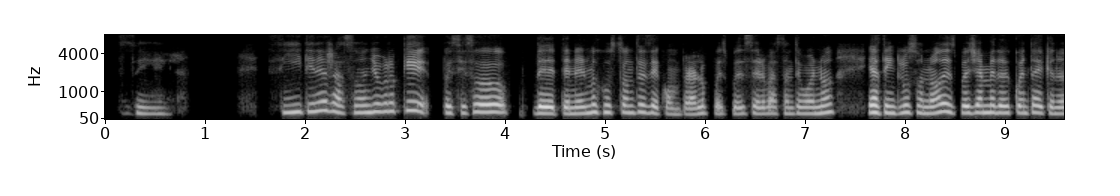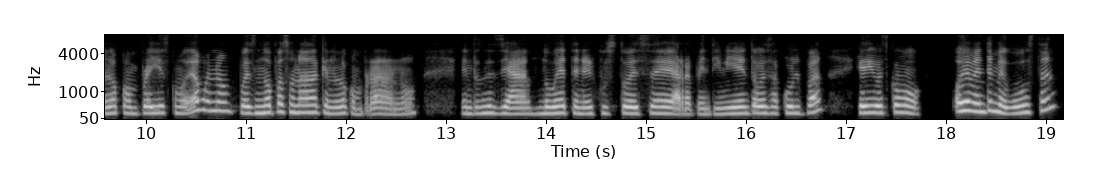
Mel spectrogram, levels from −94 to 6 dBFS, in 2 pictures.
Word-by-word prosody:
Sí, 215 -2 -13
la - - -33 1.0
Sí, 260 +1 -1
tienes 300 +4 -1
razón. 250 -1 -2
Yo 280 +1 0
creo 295 -1 -3
que, 320 -4 0
pues, 235 -2 -3
eso 270 +2 +4 0.2
de 465 - +7
detenerme 225 - +2
justo 260 0 -4
antes 255 +1 -2
de 240 -2 +1
comprarlo, 200 +2 -4
pues 220 0 -9
puede 215 +1 -5
ser 215 -1 -4
bastante 215 0 -6
bueno 225 +5 -1 0.3
y 260 - +6
hasta 255 -1 +6
incluso, 245 +1 -1
¿no? 230 +2 +1
Después 245 -4 +2
ya 255 0 +2
me 255 0 +2
doy 245 -1 +2
cuenta 245 0 -2
de 240 - +2
que 230 - -3
no 215 0 -2
lo 235 - -1
compré 230 -1 0
y 240 - -2
es 245 -1 -3
como 230 -2 -6
de: - - -2
"Ah, 335 - +3
bueno, 320 -3 -3
pues, 235 -2 +1
no 245 +2 +2
pasó 275 -2 -1
nada 255 0 +1
que 245 - -3
no 215 - -3
lo 230 - -2
comprara", 205 -1 -6
¿no? 195 +6 -11 0.4
Entonces, 225 +1 -4
ya 210 -2 +1
no 215 +2 -1
voy 230 +1 +4
a - - +2
tener 220 -1 -3
justo 230 0 -2
ese 225 0 +2
arrepentimiento 205 +4 -1
o - - +6
esa 230 -1 -1
culpa 240 +5 0 0.3
que 245 - +5
digo, 245 0 +4
es 240 - -3
como 245 -6 -1 0.3
obviamente 300 0 +5
me 265 -5 +4
gustan, 255 - 0
235 Hz, 215 wpm, -20 LUFS, 220-255 Hz, 1.0 s, de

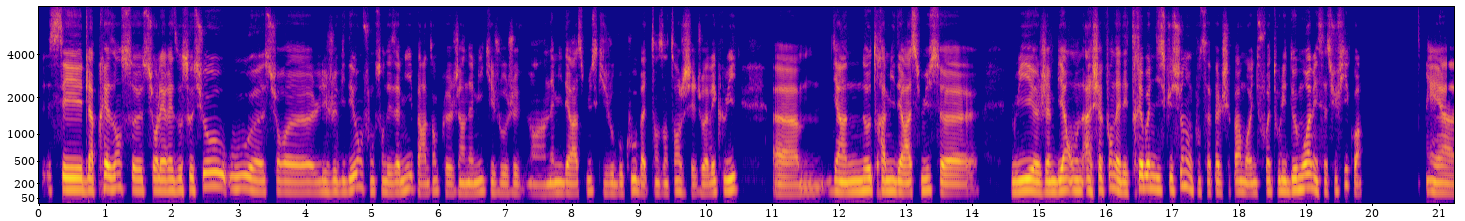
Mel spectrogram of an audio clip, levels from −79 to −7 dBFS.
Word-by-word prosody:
c'est 135 -1 +6
de 120 - -2
la 140 - +7
présence, 150 -1 +3
heu, 130 -1 +2
sur 125 +1 -1
les 125 0 +4
réseaux 130 +1 0
sociaux 165 +6 +1
ou, 145 0 0
heu, 120 -2 0
sur, 120 0 -4
heu, 110 0 0
les 115 +1 -6
jeux 120 +2 -4
vidéo 120 +7 -1
en 170 - -9
fonction 120 -3 -7
des 110 -1 -4
amis. 130 +7 -1
Par 100 -8 -6
exemple, 120 +2 -10
heu, 105 - -2
j'ai 105 +2 -6
un 105 0 -3
ami 110 +3 -3
qui 120 -2 -8
joue 105 0 -8
au - - -6
jeu 105 +1 -7
v 100 - -20
un 95 +1 -10
ami 110 +2 -2
d'Erasmus 105 +3 -3
qui 105 - -11
joue 105 0 -7
beaucoup, 105 +5 -4
bah, 115 - -1
de - - -29
temps 105 -1 -8
en 105 - -6
temps 120 - -5
j'essaie 110 -3 0
de 95 - -10
jouer 105 -2 -3
avec 110 +4 -2
lui. 130 +3 +2 0.5
Hem, 95 -1 -3
il 120 - -13
y - - +2
a 115 - +4
un 115 +2 +2
autre 130 0 +1
ami 125 0 +2
d'Erasmus, 120 +3 +1
heu, 100 -1 +1 0.5
lui, 120 +3 +6
heu, 115 - +5
j'aime 115 +1 +2
bien 130 +3 +4
on 125 +1 -1
à 130 +1 +1
chaque 130 +1 +2
fois 160 - -4
on - - -2
a 125 - +6
des 110 -1 -1
très 150 - +6
bonnes 150 -1 +4
discussions 135 +3 -1
donc 150 -7 -4
on - - -8
s'appelle 115 0 -3
je - - 0
sais - - -15
pas 120 - -2
moi 105 -3 -1
1 110 - -5
fois 120 - -4
tous 120 +1 -6
les 120 - +2
2 130 +3 +2
mois, 150 +4 +5
mais 130 - 0
ça 115 - -8
suffit 125 +12 -5
quoi - - -5 0.9
et 115 -3 0
heu, 105 - +1
120 Hz, 250 wpm, -23 LUFS, 110-130 Hz, 0.9 s, la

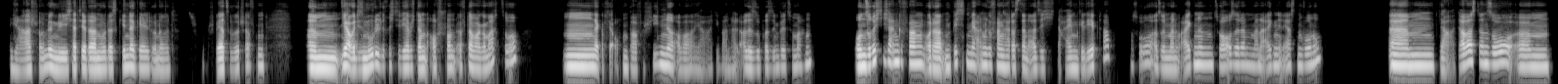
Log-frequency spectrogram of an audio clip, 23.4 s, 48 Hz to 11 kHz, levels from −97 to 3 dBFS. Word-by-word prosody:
Ja, 125 0 -4
schon 130 +3 -5
irgendwie. 130 -4 +3
Ich 125 - -6
hatte 130 +1 +1
ja 135 - +2
dann 130 0 +5
nur 130 0 0
das 130 0 -3
Kindergeld 140 -2 -1
und - - -6
damit 125 +1 -8 0.5
schwer 130 +1 +3
zu 125 -1 -17
wirtschaften. 150 +3 -8 0.7
Ähm, 135 -2 +7
ja, 165 - +9
aber 125 - +6
diese 130 +1 0
Nudelgerichte, 155 0 -1
die 140 - -2
habe 140 - 0
ich - - -18
dann 130 0 +1
auch 135 +1 -6
schon 140 0 -5
öfter 150 -1 -1
mal 135 - 0
gemacht 140 +12 -3
so. 235 +5 -5 0.7
Hm, 155 0 +6
da 145 - +4
gab - - -17
es - - -32
ja - - -8
auch - - -20
'n 140 - -7
paar 125 -1 -9
verschiedene, 160 +3 -3
aber 125 0 -10
ja, 125 +1 -19
die - - -26
waren 125 - -18
halt - - -15
alle 135 -1 -4
super 135 +1 -10
simpel 140 +2 -11
zu 145 0 -16
machen. 150 +6 -8 0.6
Und 155 0 +7
so 155 - +4
richtig 210 0 +1
angefangen 185 -3 +2
oder 135 -2 +2
'n 145 0 -4
bisschen 185 +1 -7
mehr 170 -1 -3
angefangen 165 -2 -2
hat 150 - -5
das 145 - -5
dann, 140 -3 -5
als 130 +4 -6
ich 130 -1 -16
daheim 135 +1 -6
gelebt 135 +4 -4
habe, 275 +1 -7 0.3
so, 180 +4 -10
also 135 -5 -8
in 130 - -4
meinem 130 0 -5
eigenen 170 +3 -3
Zuhause 170 +1 -4
dann, 170 0 -5
in - - -8
meiner 155 -1 -8
eigenen 155 +4 -7
ersten 160 0 -9
Wohnung. 180 +9 -4 1.0
Ähm, 160 -1 +5
ja, - - -8
da 160 +2 +3
war 200 - +6
es 205 - -1
dann 185 -2 -2
so, 185 +2 0
ähm 150 0 -1
150 Hz, 220 wpm, -22 LUFS, 135-165 Hz, 1.0 s, ja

